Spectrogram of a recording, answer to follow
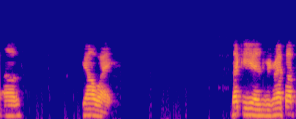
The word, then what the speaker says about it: Yahweh: And that means that the Hebrew behind it is the name Yahweh, as it's usually pronounced. Some people have called it Jehovah.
